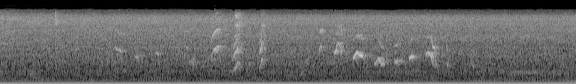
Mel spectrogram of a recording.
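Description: Shih tzu puppy giving a string of short, high-pitched yips and whimpers, some rising and some falling in pitch, over a steady low hum.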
